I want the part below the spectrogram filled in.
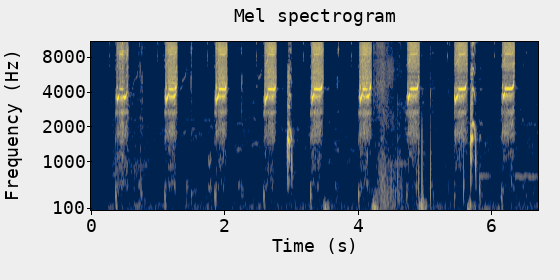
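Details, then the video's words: Francolin (teetar) calling: loud, harsh, broadband notes with a bright whistled core, repeated about every 0.7 seconds in a steady rhythm, with small faint clicks between notes. "pheasant teeter bird awaaz"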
